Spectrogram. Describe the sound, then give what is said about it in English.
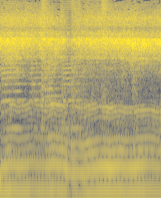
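A steady, droning buzz of a swarm of insects fills the whole moment, loud, holding an even pitch without pause or break. “So the first action is they buzz and fly.”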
